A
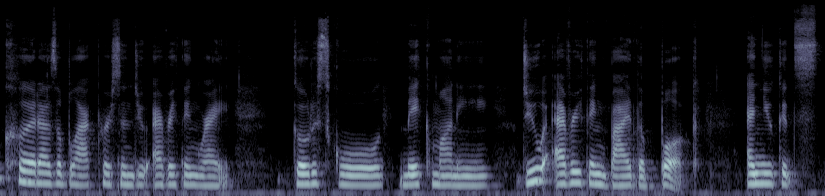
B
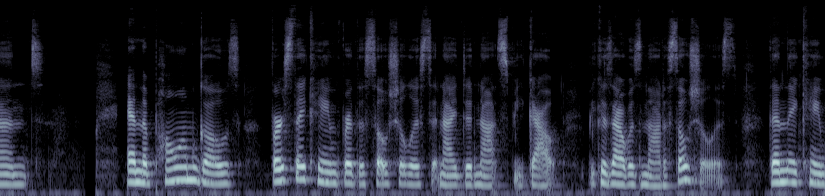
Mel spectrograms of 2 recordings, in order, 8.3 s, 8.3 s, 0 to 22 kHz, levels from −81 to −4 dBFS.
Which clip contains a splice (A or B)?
A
